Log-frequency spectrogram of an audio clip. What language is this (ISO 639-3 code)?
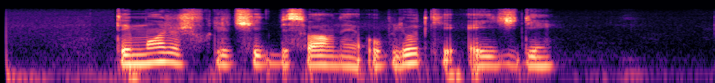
rus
